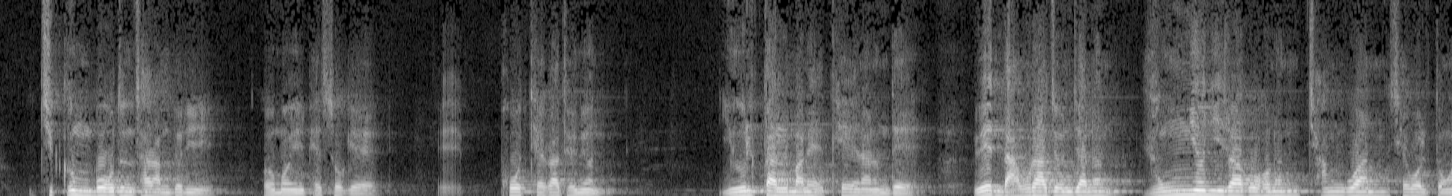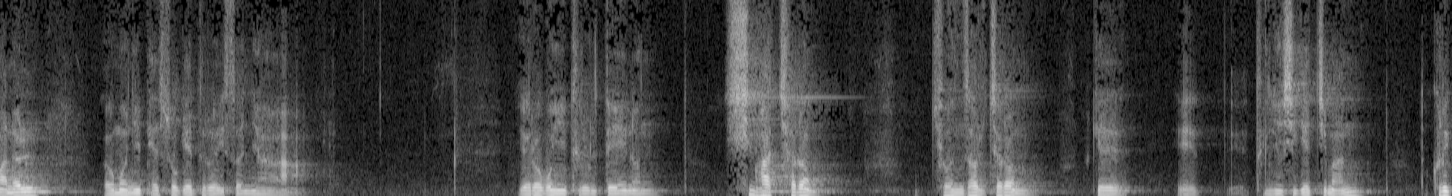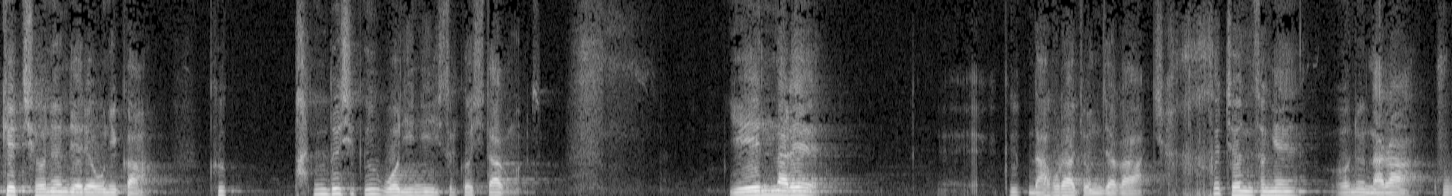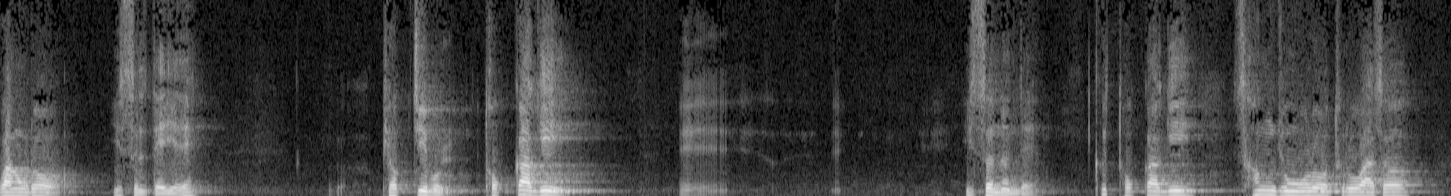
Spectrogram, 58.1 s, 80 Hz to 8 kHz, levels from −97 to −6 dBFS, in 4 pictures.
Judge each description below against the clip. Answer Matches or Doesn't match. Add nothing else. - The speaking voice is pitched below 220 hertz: Matches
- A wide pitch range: Doesn't match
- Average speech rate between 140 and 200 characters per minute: Matches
